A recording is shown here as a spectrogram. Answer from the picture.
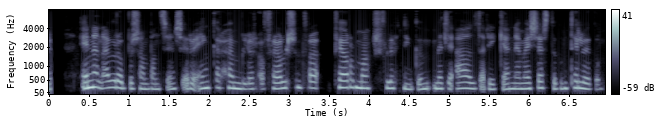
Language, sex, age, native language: Icelandic, female, 20-29, Icelandic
